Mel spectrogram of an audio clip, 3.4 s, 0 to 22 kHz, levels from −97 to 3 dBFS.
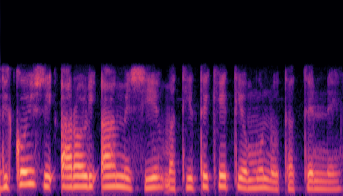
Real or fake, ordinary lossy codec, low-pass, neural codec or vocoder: real; Opus, 32 kbps; 5.4 kHz; none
